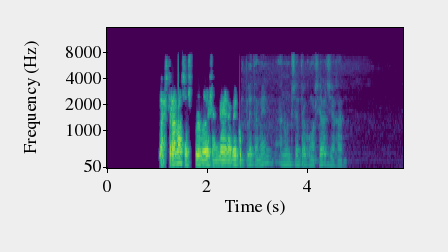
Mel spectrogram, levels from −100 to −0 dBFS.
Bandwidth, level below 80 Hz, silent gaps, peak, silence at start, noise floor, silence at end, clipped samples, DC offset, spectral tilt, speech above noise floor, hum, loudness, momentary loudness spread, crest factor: 7.8 kHz; -64 dBFS; 1.71-1.75 s; -2 dBFS; 1.05 s; -83 dBFS; 1.25 s; under 0.1%; under 0.1%; -6 dB/octave; 59 dB; none; -22 LUFS; 23 LU; 24 dB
